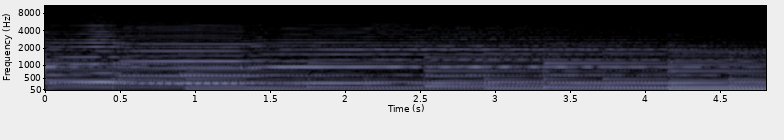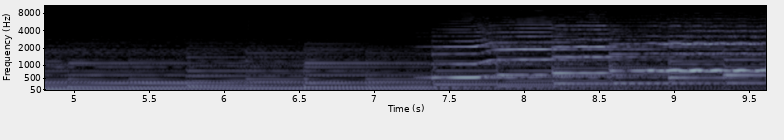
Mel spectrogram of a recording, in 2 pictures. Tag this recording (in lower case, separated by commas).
violin, music, musical instrument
